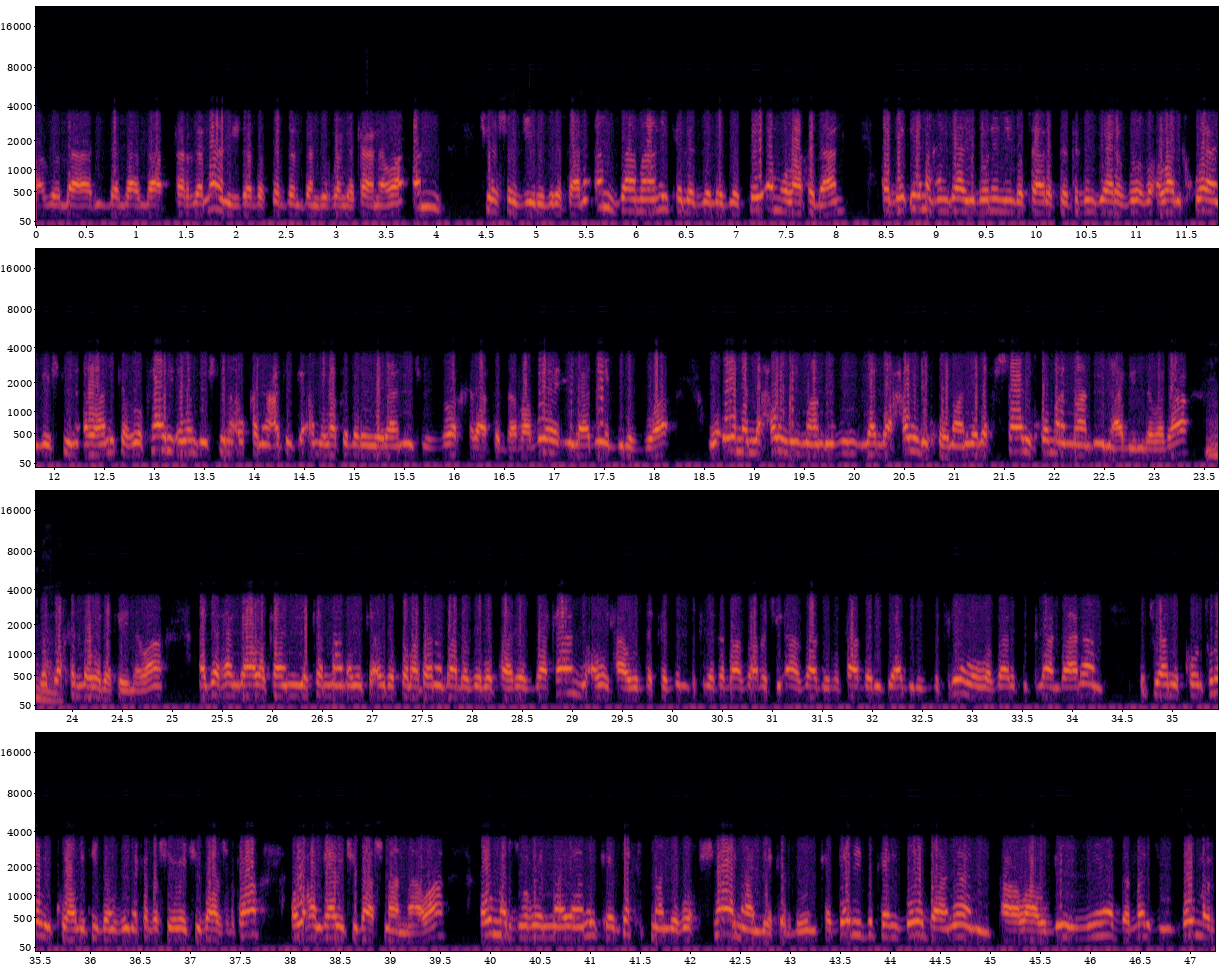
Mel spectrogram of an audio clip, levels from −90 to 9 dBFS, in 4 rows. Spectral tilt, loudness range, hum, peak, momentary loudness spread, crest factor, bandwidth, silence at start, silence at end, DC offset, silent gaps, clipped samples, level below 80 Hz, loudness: -7.5 dB/octave; 2 LU; none; -18 dBFS; 6 LU; 14 dB; 4.7 kHz; 0 s; 0 s; under 0.1%; none; under 0.1%; -72 dBFS; -32 LUFS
